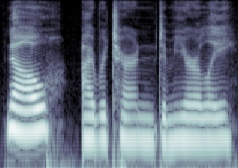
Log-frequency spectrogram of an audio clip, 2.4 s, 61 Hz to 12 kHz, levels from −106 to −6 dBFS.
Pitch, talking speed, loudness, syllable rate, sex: 160 Hz, 100 wpm, -21 LUFS, 4.6 syllables/s, female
